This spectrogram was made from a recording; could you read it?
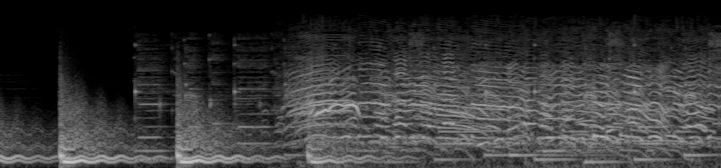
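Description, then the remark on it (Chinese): Two heavy, booming footstep thuds of Tianwanggan, a very large, heavy orange character, land about a second apart, each ringing out over a wavering low tone, followed by a noisy burst of excited crowd chatter and overlapping voices. “天王柑，你走路可以轻一点吗？”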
